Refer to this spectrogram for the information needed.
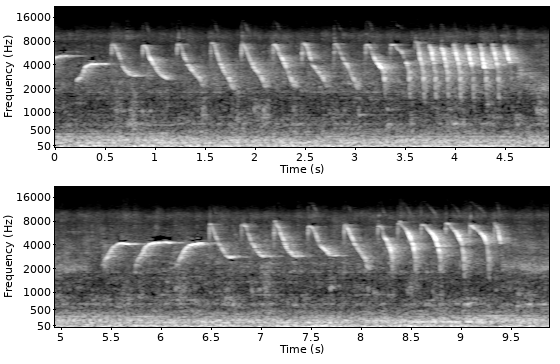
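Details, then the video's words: White-headed munia singing a song filled with canary phrases, kept as a tutor for other birds: quick runs of high, sliding whistled notes about four per second, a fast rattling trill midway, a brief pause, then more sliding notes over steady low background noise. "BURUNG EMPRIT HAJI FULL ISIAN KENARI BIKIN GOYANG GOYANG COCOK BUAT MASTERAN"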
